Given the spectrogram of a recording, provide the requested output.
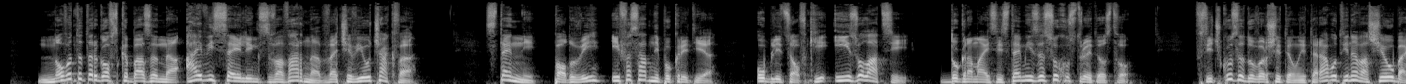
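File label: Bulgarian, male, e-learning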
